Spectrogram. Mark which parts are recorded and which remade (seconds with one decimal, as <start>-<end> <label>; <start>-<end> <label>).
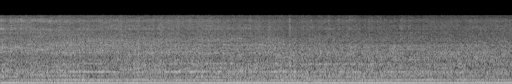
0.0-3.1 remade; 3.1-3.9 recorded; 3.9-4.6 remade; 4.6-5.1 recorded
